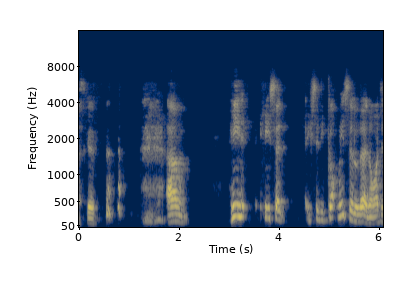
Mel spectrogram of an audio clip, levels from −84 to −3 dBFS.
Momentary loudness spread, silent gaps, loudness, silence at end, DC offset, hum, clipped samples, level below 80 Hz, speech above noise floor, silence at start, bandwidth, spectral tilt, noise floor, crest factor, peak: 15 LU; none; -26 LUFS; 0 s; under 0.1%; none; under 0.1%; -80 dBFS; 55 dB; 0 s; 7.2 kHz; -4.5 dB/octave; -80 dBFS; 18 dB; -10 dBFS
